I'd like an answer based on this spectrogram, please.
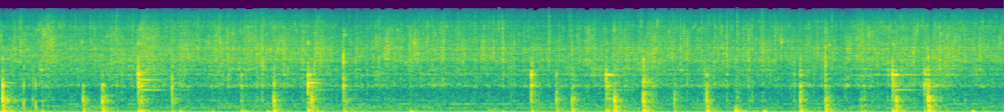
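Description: Ginger strips sizzling in hot olive oil in a stainless steel pot while a wooden spoon stirs them, with irregular sharp taps and pops from the spoon and the spitting oil. A steady low hum runs underneath.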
